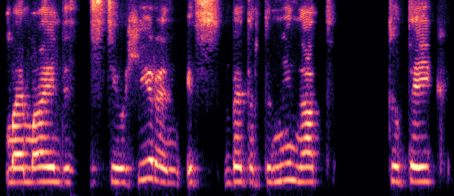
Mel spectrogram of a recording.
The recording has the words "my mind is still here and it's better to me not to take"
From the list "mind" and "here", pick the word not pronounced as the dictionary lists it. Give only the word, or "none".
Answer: none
